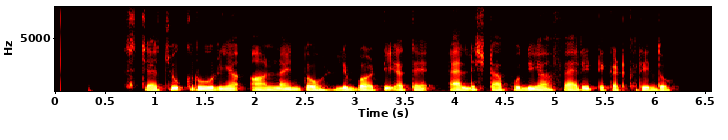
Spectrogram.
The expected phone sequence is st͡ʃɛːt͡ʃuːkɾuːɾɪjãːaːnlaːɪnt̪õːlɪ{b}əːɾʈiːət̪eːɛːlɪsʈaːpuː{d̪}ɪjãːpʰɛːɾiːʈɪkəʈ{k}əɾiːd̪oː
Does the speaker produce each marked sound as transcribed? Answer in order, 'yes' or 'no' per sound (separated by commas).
yes, yes, no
